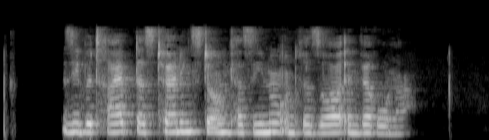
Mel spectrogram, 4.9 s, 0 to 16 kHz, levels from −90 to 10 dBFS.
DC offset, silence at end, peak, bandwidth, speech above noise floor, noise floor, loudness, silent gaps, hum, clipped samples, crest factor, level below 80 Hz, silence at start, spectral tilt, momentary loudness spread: under 0.1%; 0.8 s; -2 dBFS; 7.8 kHz; 49 dB; -65 dBFS; -17 LUFS; none; none; under 0.1%; 16 dB; -60 dBFS; 0.65 s; -5 dB/octave; 8 LU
